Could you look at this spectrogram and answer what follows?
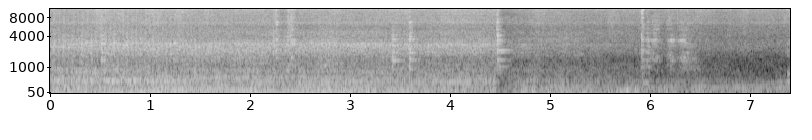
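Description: Fried noodles sizzling in a hot pan at a Bulacan food stall, with a loud steady hiss and stirring scrapes up close. The sizzle drops quieter midway, and a few sharp utensil clinks punctuate it.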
